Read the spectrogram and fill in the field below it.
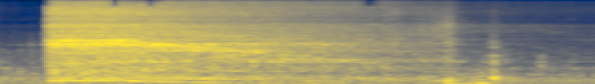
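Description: A kitchen blender whirs loudly and steadily alone for about two seconds, its motor pitch sliding slightly lower as it works, then cuts off and winds down with a few small clunks.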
